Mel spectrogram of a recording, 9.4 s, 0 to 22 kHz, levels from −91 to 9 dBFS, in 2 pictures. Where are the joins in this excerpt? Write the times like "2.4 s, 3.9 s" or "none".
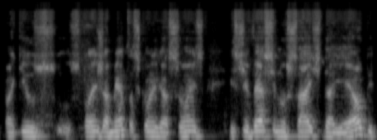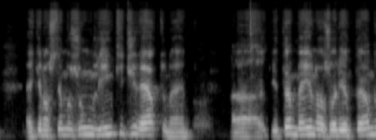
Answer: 8.0 s

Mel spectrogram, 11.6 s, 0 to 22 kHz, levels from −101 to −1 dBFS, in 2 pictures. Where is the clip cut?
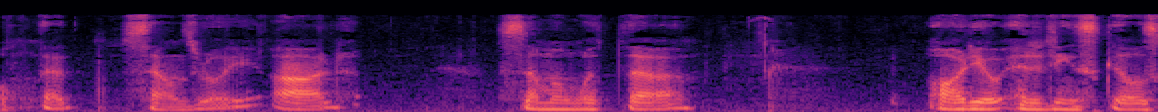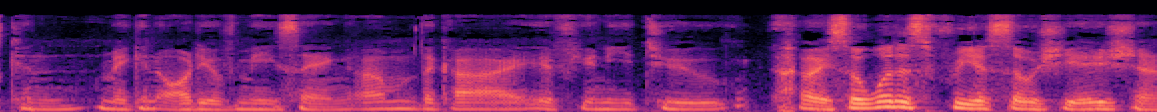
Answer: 9.7 s

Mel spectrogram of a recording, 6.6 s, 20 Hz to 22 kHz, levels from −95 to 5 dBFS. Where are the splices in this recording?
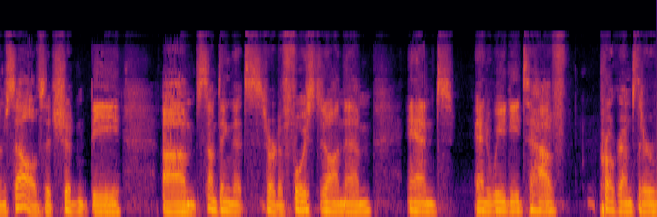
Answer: none

